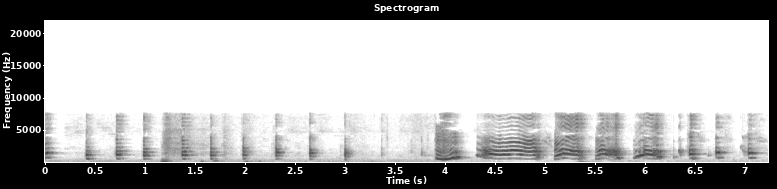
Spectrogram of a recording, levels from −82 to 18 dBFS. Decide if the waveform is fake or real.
real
